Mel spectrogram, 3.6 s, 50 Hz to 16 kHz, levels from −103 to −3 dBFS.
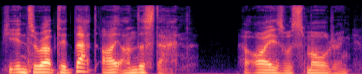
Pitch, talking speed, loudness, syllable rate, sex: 130 Hz, 150 wpm, -19 LUFS, 6.4 syllables/s, male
